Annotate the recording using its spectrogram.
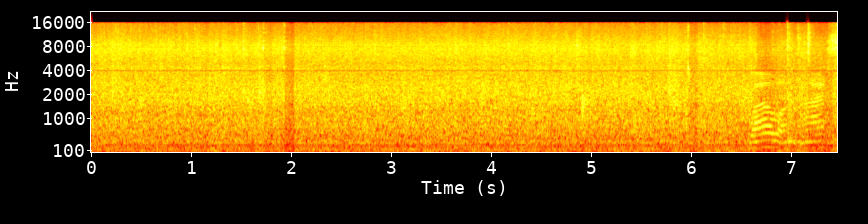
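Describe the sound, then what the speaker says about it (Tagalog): Heavy rain pours down steadily during a home kitchen meal, a loud continuous hiss with a brief passing vehicle sound near the end and speech partly over it. "Dinig nyo naman ang ulan."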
